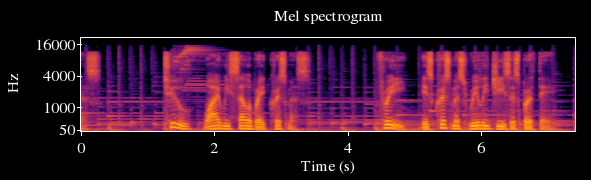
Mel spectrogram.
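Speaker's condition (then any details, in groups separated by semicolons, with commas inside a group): No condition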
